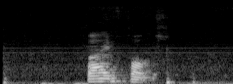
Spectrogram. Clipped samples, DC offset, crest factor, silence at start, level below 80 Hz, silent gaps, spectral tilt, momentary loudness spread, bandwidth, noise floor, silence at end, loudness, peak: under 0.1%; under 0.1%; 18 dB; 0.05 s; -38 dBFS; none; -9 dB/octave; 21 LU; 16.5 kHz; -37 dBFS; 0 s; -18 LUFS; -2 dBFS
